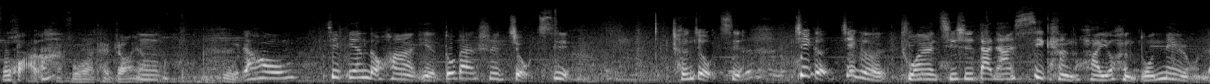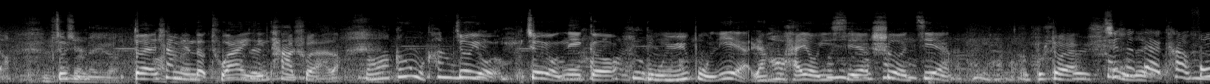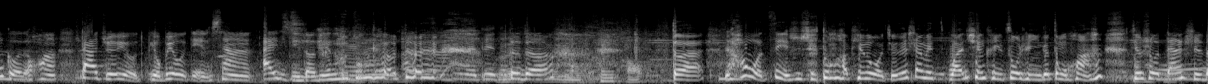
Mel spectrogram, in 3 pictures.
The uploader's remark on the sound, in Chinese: 这期节目，我们播放的是9月25日在上博青铜馆的现场录音。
